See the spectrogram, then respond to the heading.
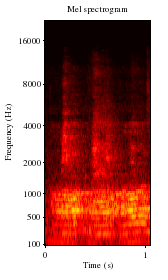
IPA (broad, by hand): ɑː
